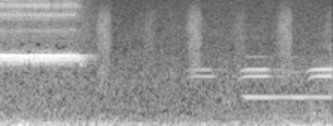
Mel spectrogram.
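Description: Steam engine whistle from a Roblox train game set on Sodor, sounding a strong steady blast for about half a second, followed by fainter, thinner whistle tones later on.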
